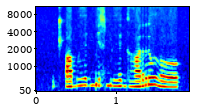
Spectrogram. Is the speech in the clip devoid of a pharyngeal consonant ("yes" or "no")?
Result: yes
